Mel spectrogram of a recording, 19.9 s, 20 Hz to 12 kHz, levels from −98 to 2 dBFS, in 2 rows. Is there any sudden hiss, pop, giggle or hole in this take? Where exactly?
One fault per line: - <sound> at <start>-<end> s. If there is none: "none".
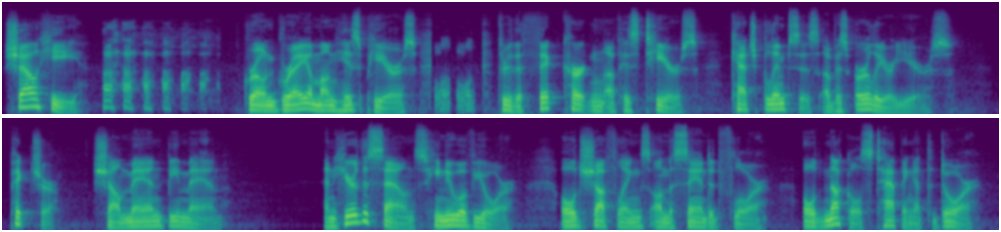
- laugh at 1.0-2.2 s
- laugh at 4.3-4.7 s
